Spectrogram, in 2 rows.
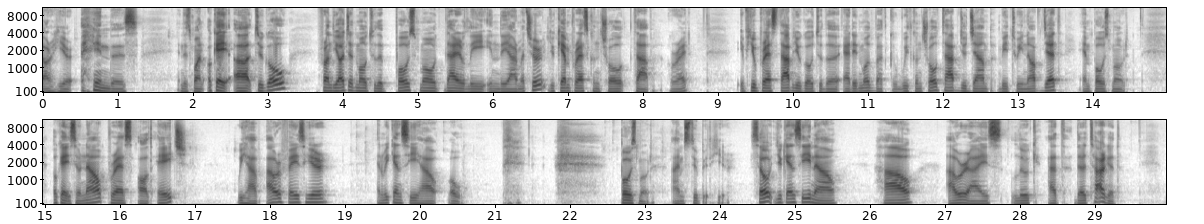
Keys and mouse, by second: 1.7 ctrl+Tab, 3.9 ctrl+Tab, 6.3 ctrl+Tab, 6.8 ctrl+Tab, 7.3 ctrl+Tab, 8.4 a, 9.4 right click, 13.5 click, 15.3 middle click, 16.6 alt+h, 17.5 a, 18.3 right click, 18.8 shift+middle click, 19.4 g, 20.2 right click, 21.7 ctrl+Tab, 22.5 right click, 23.3 g, 29.3 right click.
